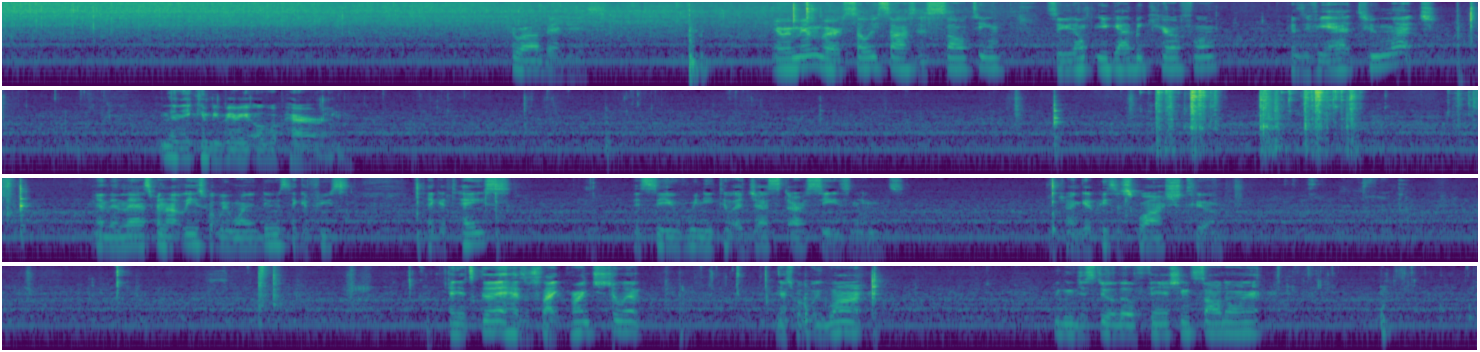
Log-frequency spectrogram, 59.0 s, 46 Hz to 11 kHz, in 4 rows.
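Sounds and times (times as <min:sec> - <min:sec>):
vegetables sizzling in a frying pan: 0:00.0 - 0:10.2
steady low hum: 0:00.0 - 0:59.0.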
